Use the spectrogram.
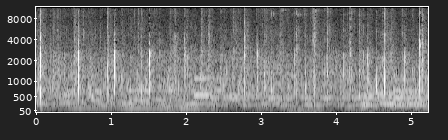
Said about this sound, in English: Can you clap your hands? Or you are too big to clap your hands?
